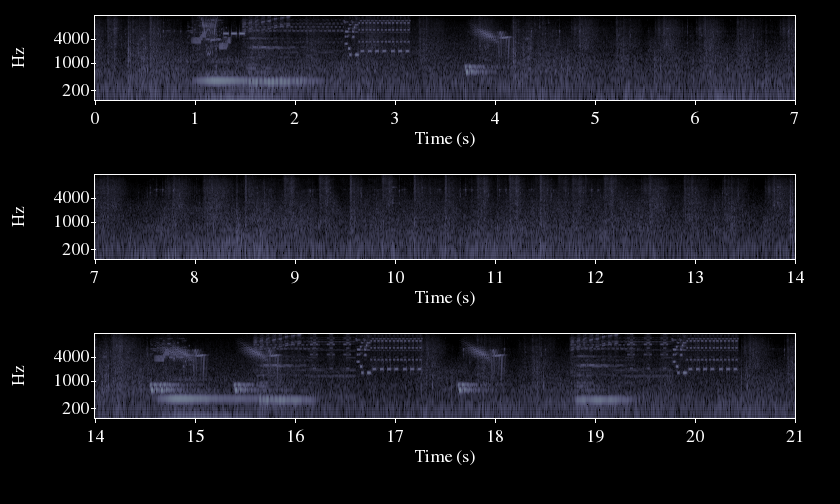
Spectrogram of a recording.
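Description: An electronic scanner beeps and chirps.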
